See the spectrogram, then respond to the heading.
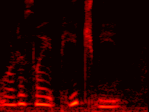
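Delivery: soft, unvoiced whisper.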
